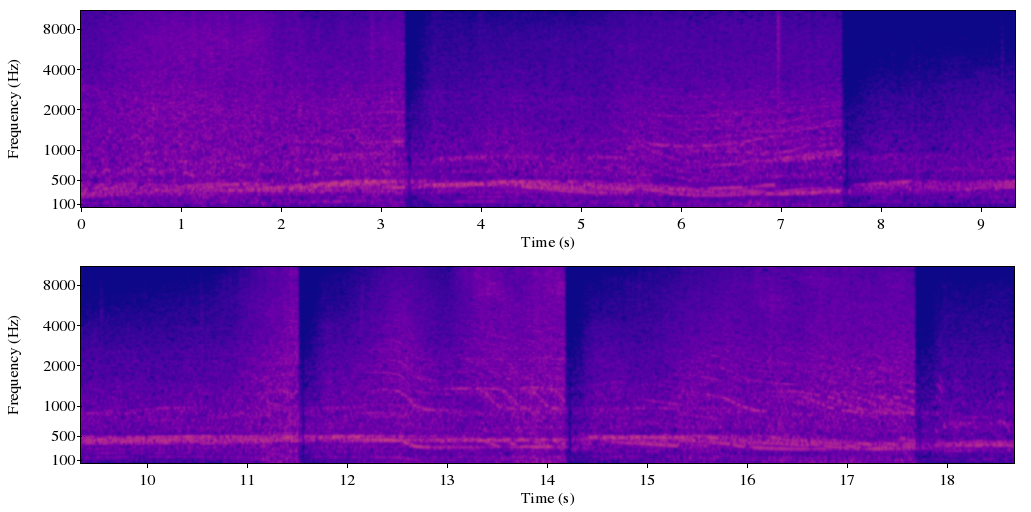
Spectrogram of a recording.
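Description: Racing car engines scream at high revs, rising and falling as the cars shift gears and pass.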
